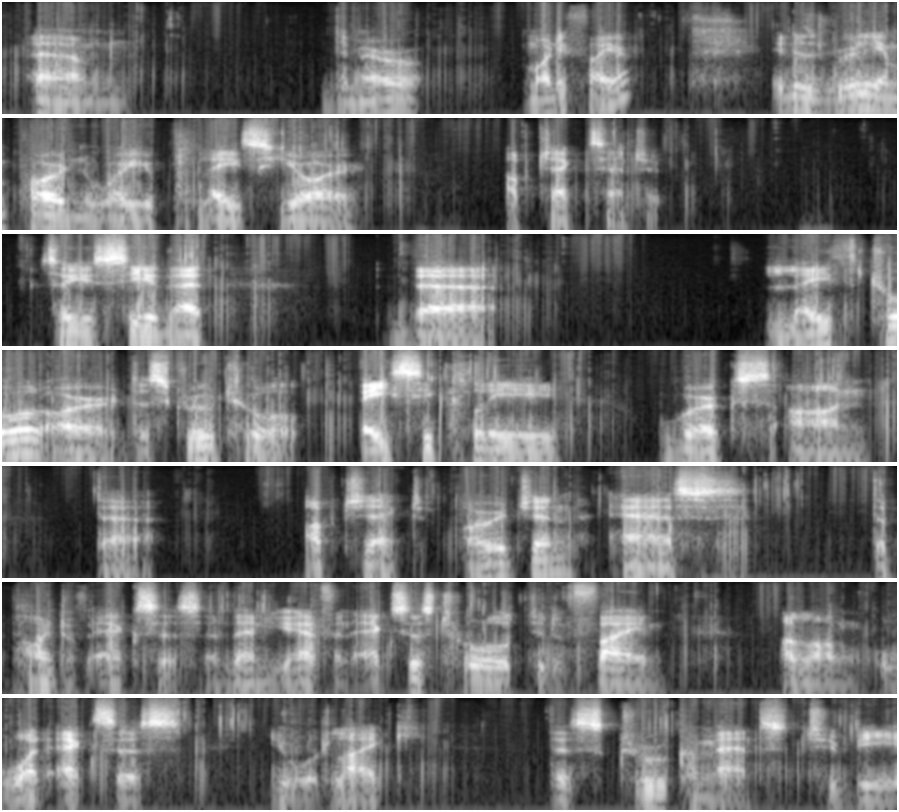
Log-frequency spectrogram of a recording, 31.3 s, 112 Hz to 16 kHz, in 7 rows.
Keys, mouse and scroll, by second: 3.2 g, 7.7 middle click, 8.4 z, 8.7 click, 10.1 click, 11.9-13.6 drag, 23.9-25.7 drag, 25.7 middle click, 26.6-28.4 drag, 28.4 middle click, 29.4 middle click, 29.7 click, 30.0 click, 30.2 middle click, 30.6 middle click, 30.9 middle click.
